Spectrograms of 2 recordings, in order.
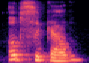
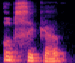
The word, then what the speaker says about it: obcecado: abscesse, donc un abcès, obcecado, vous prononcez le B et le C, donc toutes les deux sont prononcées, obcecado, obsédé.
